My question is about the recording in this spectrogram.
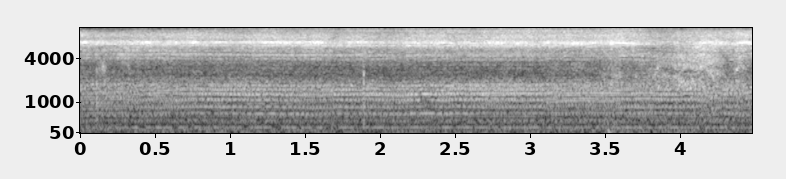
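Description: DJI Mavic Pro quadcopter's propellers giving a faint, steady buzz as it circles in the air.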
